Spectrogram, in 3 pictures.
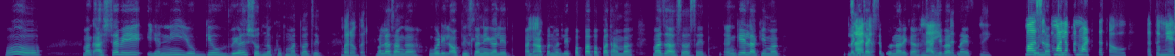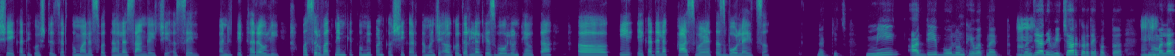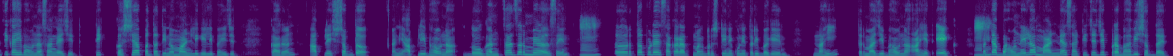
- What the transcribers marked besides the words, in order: other noise; tapping; "सांगायचीय" said as "सांगायचीत"
- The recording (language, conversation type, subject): Marathi, podcast, कठीण भावना मोकळेपणाने कशा व्यक्त करायच्या?
- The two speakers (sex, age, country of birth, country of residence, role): female, 30-34, India, India, guest; female, 35-39, India, India, host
